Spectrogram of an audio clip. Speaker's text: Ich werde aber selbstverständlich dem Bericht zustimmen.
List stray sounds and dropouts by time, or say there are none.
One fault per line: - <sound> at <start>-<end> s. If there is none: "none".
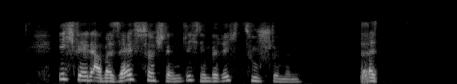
- laugh at 3.6-3.8 s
